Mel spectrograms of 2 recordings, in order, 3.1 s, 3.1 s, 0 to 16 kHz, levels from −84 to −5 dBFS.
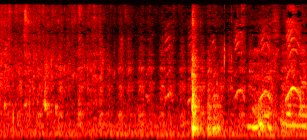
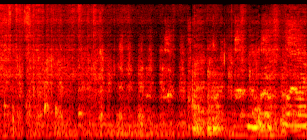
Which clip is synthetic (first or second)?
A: second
